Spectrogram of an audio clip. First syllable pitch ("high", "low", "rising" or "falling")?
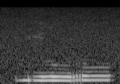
low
